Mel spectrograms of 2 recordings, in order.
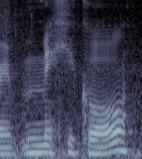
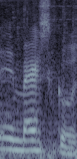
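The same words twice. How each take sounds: First: Mexico is pronounced with Spanish sounds. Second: Mexico is pronounced with English sounds. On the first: The speaker calls it right. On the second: The speaker calls it wrong.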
